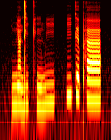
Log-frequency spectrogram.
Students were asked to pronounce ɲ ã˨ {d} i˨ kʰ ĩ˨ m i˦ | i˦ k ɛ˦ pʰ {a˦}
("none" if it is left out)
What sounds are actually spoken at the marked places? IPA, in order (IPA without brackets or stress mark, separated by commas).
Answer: d, aː˦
